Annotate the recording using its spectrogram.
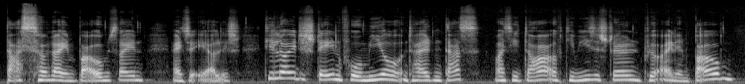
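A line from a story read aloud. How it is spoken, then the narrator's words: Little fir rustling laughter. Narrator (German): rauschte das Nadelbäumchen lachend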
